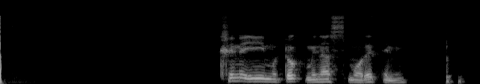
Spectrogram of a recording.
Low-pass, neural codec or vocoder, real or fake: 9.9 kHz; none; real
